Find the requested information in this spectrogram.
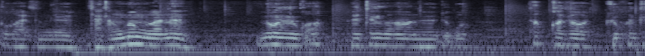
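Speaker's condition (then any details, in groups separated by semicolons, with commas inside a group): Brain lesion disability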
